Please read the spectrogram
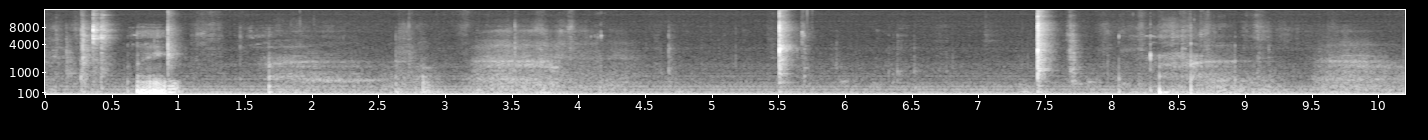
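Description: Flush sprue cutters snipping plastic model-kit parts off their sprue: two sharp clicks, about halfway through and again two seconds later. Between them come soft rustling as the plastic sprue and paper instructions are handled, over a steady low hum.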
